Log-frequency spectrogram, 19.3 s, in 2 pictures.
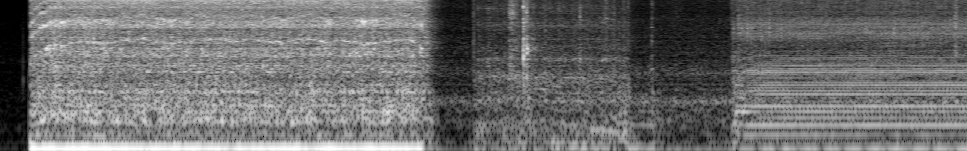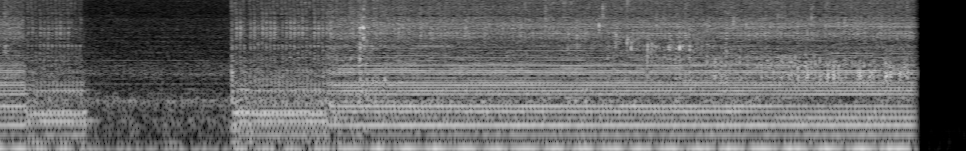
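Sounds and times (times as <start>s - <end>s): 
coffee machine brewing: 0.3s - 6.2s, 7.3s - 10.7s, 12.0s - 18.9s.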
